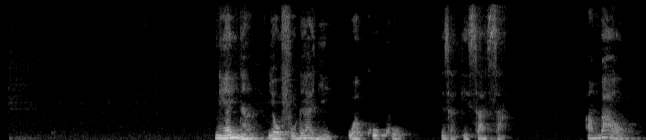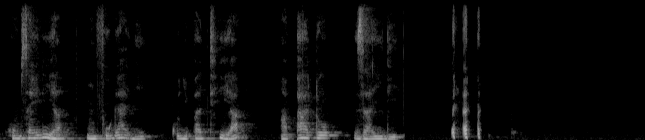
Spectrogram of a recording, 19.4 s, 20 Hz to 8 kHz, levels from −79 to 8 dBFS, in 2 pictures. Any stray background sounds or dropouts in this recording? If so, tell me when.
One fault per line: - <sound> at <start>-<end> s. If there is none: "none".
- laugh at 16.5-16.9 s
